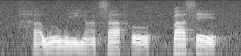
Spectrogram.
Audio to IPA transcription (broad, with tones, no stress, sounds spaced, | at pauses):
h a˧ w u˦ w i˧ j ã˧ s a˦ h o˦˨ | k͡p a˦ s e˦˨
